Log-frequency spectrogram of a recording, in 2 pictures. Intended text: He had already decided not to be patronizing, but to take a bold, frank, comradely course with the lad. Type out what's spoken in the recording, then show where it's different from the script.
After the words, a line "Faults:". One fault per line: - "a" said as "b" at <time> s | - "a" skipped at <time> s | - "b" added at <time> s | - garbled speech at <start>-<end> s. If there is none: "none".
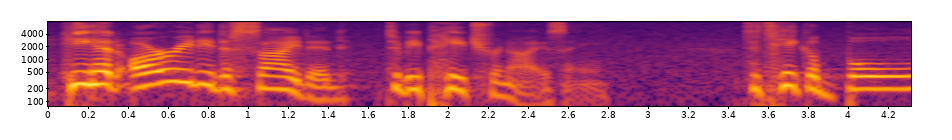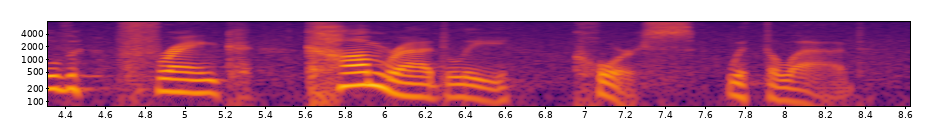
He had already decided to be patronizing, to take a bold, frank, comradely course with the lad.
Faults:
- "not" skipped at 1.5 s
- "but" skipped at 2.8 s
